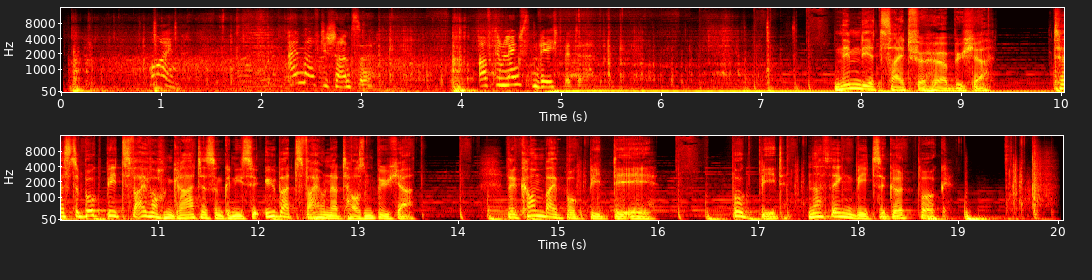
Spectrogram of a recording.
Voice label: Spot; BookBeat Germany; Taxi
